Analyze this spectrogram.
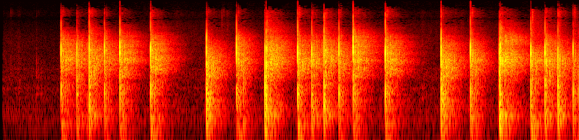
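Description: Hard dance shoes tap and click sharply on a wooden floor, echoing in a large room.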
